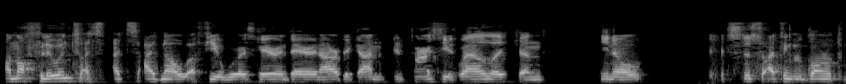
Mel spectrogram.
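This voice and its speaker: A man's voice: medium pitch, little pitch movement, normal speed, a bit bright, muffled recording. A young man with a Dublin Irish accent, answering interview questions casually and hesitantly, with many fillers and restarts. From Ireland. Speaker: footballer guest.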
